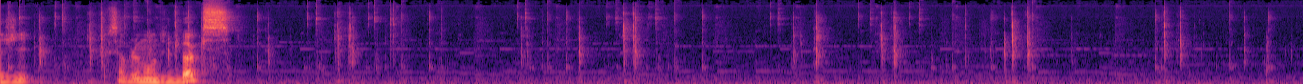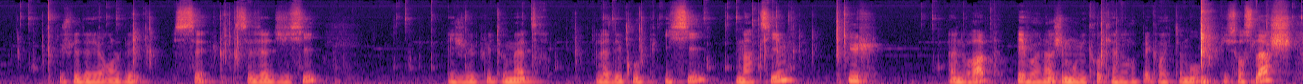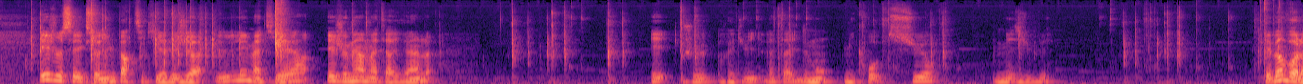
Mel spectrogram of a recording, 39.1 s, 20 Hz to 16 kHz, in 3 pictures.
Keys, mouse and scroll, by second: 0.0 click, 0.6 ctrl+click, 1.3 ctrl+e, 1.7 alt+a, 2.0 click, 2.2 middle click, 3.1 ctrl+click, 3.7 ctrl+e, 3.9 scroll down 1, 4.0 middle click, 4.4-5.1 scroll up 1, 5.1 click, 5.5 middle click, 6.1 ctrl+click, 6.2 ctrl+e, 6.7 middle click, 7.7 click, 8.7 ctrl+click, 9.2 ctrl+e, 9.5 middle click, 10.1 alt+a, 10.3 middle click, 11.6 a, 12.3 middle click, 13.2 click, 14.1 ctrl+click, 14.9 ctrl+e, 15.3 alt+a, 15.5 middle click, 16.5-17.0 scroll up 1, 17.0 click, 17.4 middle click, 18.2 click, 19.1 ctrl+click, 20.4 ctrl+e, 20.5 scroll down 1, 20.6 a, 20.7 middle click, 22.3 u, 23.9 scroll down 1, 24.0 Tab, 25.0 KP_Divide, 26.0 shift+click, 28.8 Up, 28.9 Return, 29.6 Tab, 30.3 a, 31.2 Tab, 31.6 alt+a, 31.8 click, 32.1 Tab, 33.0 s, 34.6 Tab, 34.7 scroll down 1, 35.4 Tab, 35.5 scroll up 1, 36.2 s, 37.3 Tab, 37.4 scroll down 1, 37.7 alt+a, 38.0 middle click, 38.7 ctrl+space, 38.7-39.0 middle drag, 38.9 scroll down 1.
